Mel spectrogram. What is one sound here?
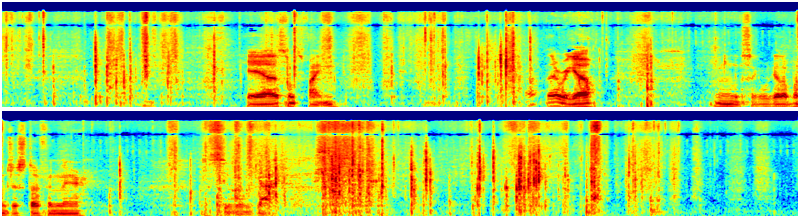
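A thick plastic pouch crinkles and rustles as hands tear and open it.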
